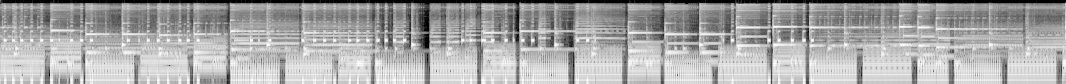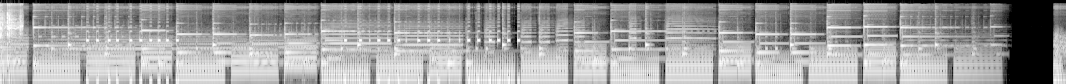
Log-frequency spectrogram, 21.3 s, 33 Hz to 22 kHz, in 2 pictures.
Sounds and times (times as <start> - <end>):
Music: 0.0 - 21.3.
